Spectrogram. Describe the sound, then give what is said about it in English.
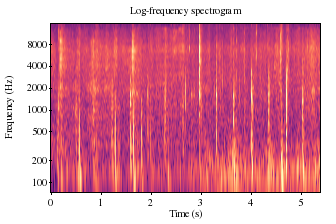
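Jogging footsteps make a quick, fairly steady run of many sharp thuds at an even pace, heard alone with no voices. “And come to a jog. A few more seconds of running, and then we are done.”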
